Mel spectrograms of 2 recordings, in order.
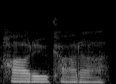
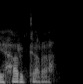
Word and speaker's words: Halkara: They spell it in the English subtitles as H-A-L-K-A-R-A, but it's like Harukara in Japanese. So I don't know. Somewhere in that range, however you want to pronounce it in your own head, I'm going to say Harukara.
